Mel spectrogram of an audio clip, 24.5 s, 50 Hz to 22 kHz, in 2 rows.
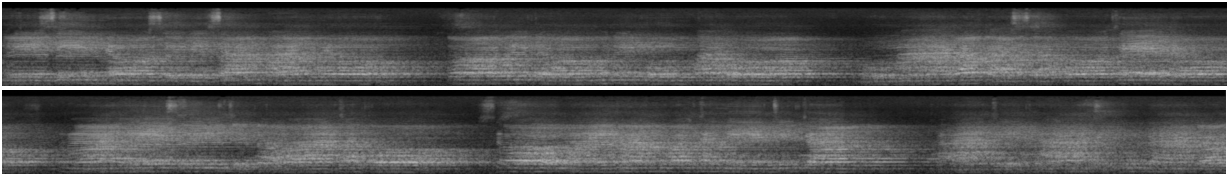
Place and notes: Bangkok, a ceremony in Wat Suthat
Bangkok, a ceremony in the Wat Suthat Temple.
Bangkok, Thailand, 8 April, ~11:00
